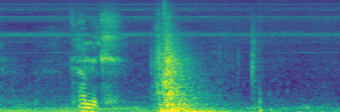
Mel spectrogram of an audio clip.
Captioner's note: click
